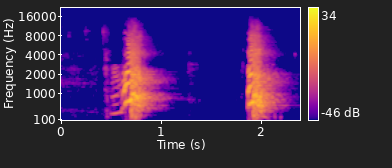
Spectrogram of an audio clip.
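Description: A Rottweiler gives two deep, hoarse barks about a second apart, answering a spoken command to speak.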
